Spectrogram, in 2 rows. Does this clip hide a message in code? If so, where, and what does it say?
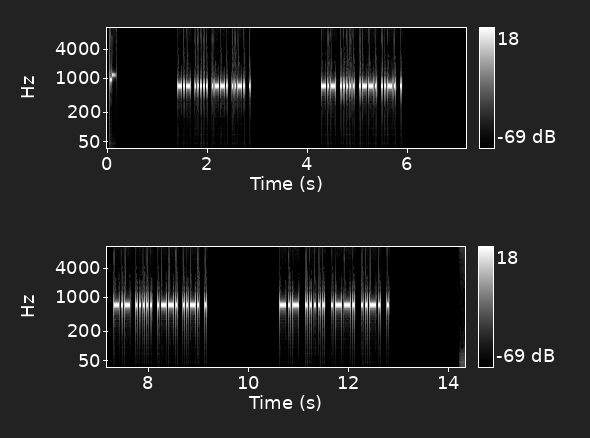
Yes: Morse code from 1.4 to 12.8 s, heard as a keyed tone, about 35 wpm, 700 Hz. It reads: K5PFE K5PFE K5PFE K5PFE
